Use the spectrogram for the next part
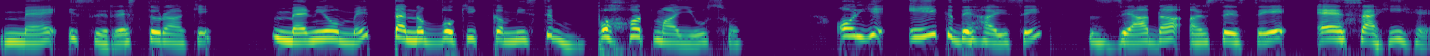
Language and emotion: Urdu, disgusted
